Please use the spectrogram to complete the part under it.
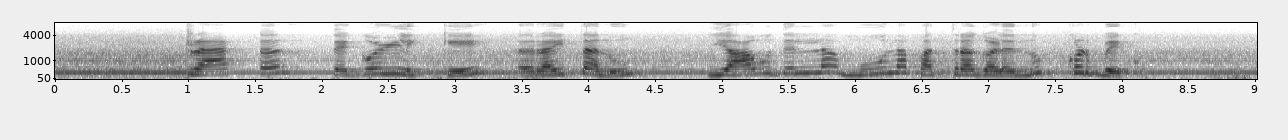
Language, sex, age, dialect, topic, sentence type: Kannada, female, 18-24, Coastal/Dakshin, agriculture, question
